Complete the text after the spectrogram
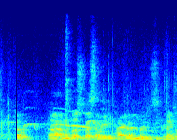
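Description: A man speaks loudly and close by.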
